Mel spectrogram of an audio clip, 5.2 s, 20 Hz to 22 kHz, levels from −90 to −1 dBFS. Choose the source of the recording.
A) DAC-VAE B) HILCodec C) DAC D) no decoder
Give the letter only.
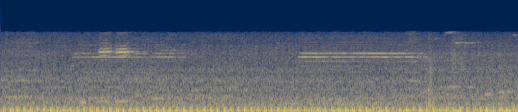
D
